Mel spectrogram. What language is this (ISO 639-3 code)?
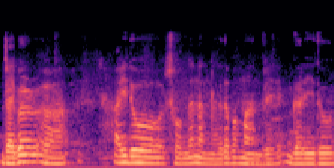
mni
